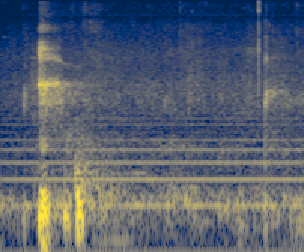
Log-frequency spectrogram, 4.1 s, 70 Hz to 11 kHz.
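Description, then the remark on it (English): Soft, scattered rustles of Bible pages being turned as a church audience turns to Psalm 101, with a couple of brief papery swishes early on and another faint one later, over a steady low electrical hum with no one speaking. “I hear a lot of pages turning, which is wonderful.”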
